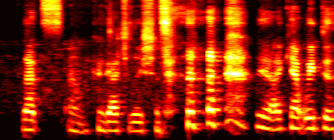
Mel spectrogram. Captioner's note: laughs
